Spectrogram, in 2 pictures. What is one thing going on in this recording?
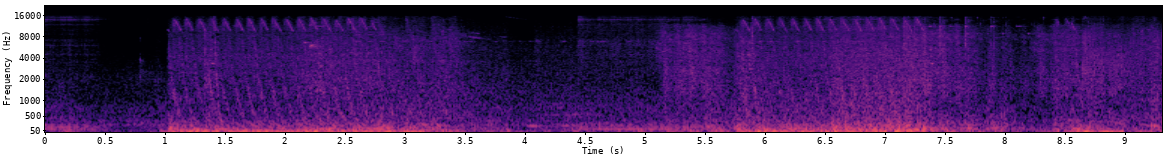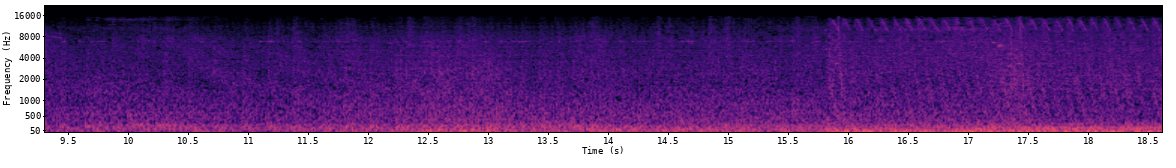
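Heavy machine guns fire in rapid bursts.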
